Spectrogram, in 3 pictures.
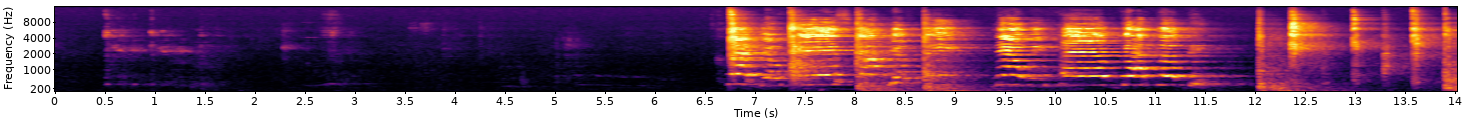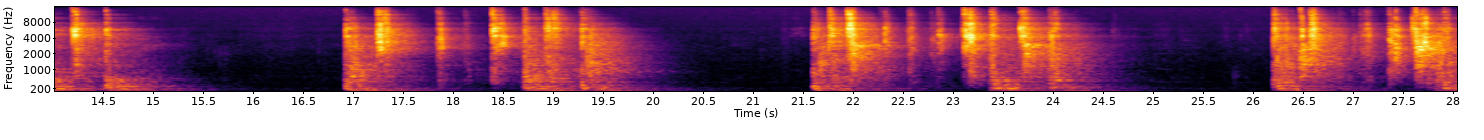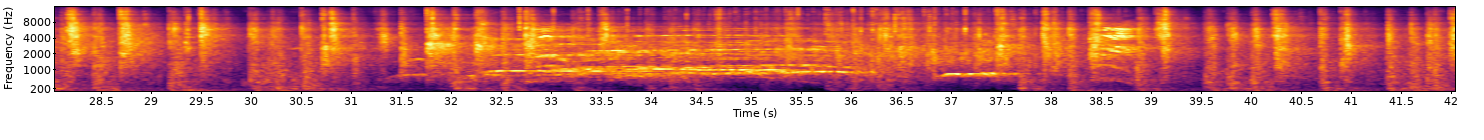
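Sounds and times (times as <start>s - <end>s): foot stomps on wooden stage: 8.0s - 9.2s, 13.8s - 15.6s, 16.9s - 17.8s, 18.7s - 20.2s, 21.6s - 22.6s, 23.4s - 24.7s, 26.2s - 42.0s
hand claps: 26.5s - 29.8s, 30.5s - 39.4s, 40.0s - 41.2s
audience cheering: 31.2s - 38.8s.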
